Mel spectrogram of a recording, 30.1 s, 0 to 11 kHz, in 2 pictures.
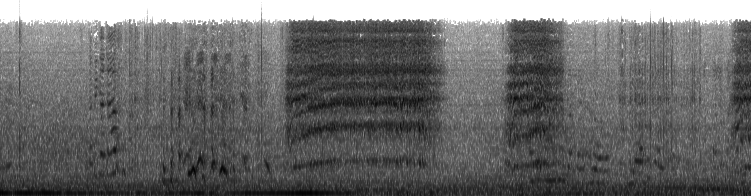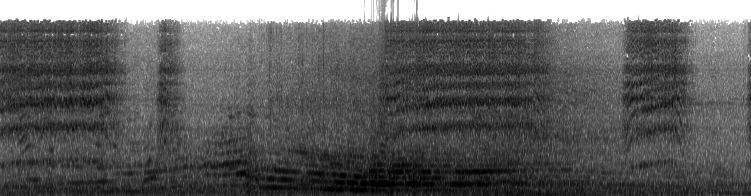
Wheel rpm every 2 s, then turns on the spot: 0, 10, 40, 150, 40, 40, 10, 100, 100, 10, 10, 100, 120, 40, 40.
2-4 10-12 20-22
